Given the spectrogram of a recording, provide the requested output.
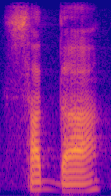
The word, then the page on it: saddha: Pali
